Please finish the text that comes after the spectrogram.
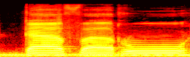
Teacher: huruf ro memiliki harakat damah maka dia dibaca takhim dibaca tebal sehingga pangkalisan kita naik terangkat ke atas ketika Kita mengucapkannya tebalkan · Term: tafkhim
